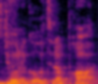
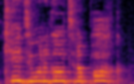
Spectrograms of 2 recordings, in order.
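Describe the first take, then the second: First: Said in the usual way. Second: High, loud and quick, bursting with energy; a mum suddenly thrilled to take the kids out; excited invitation. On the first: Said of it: "I'm asking my kids". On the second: Retold or imitated. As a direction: call out to the kids like a fun mum. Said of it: "I'm like".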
